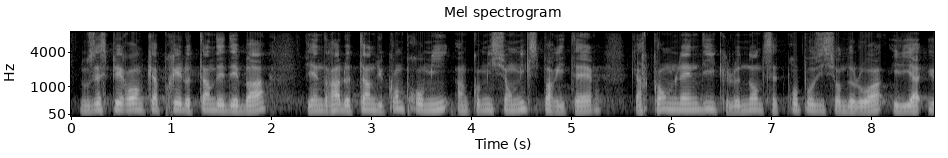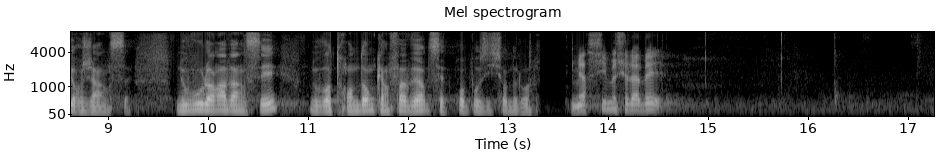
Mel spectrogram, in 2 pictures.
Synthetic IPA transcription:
nuzɛspeʁɔ̃kapχɛlət̪ɑ̃d̪ed̪eba | vjɛ̃d̪ʁalət̪ɑ̃d̪ykɔ̃pχɔmiɑ̃kɔmisjɔ̃mikspaʁit̪ɛʁ | kaʁkɔmlɛ̃d̪iklənɔ̃d̪əsɛt̪pχɔpozisjɔ̃d̪əlwailiaʔyʁʒɑ̃s | nuvulɔ̃avɑ̃senuvɔt̪ʁɔ̃d̪ɔ̃kɑ̃favœʁd̪əsɛt̪pχɔpɔzisjɔ̃d̪əlwa | mɛʁsiməsjølabe

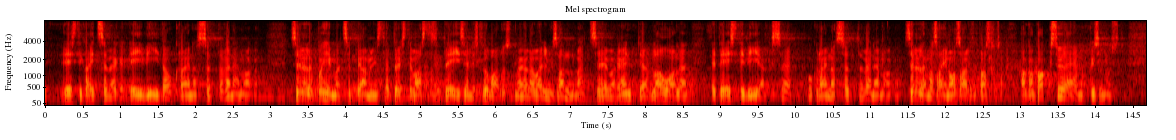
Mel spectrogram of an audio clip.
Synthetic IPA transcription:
e̞ːst̪ikɑjt̪sevæɡ̥e̞̰ʔe̞jviːd̪ɑukrɑjnɑsːɤt̪ːˑɑve̞ne̞mɑ̰ɡ̥ɑ̰ | se̞lːe̞le̞pɤ̞ɦimɤt̪set̪̚pe̞ɑminist̪e̞rt̪ɤ̞est̪ivɑst̪ɑse̞t̪ːe̞jse̞lːist̪lubɑd̪̥ust̪̚mɑejo̞levɑlʲmisɑnd̪mɑe̞t̪ːse̞ːvɑɾʔiɑnʲt̪ˑːjæːb̥lɑwɑle̞ | et̪ːe̞ːst̪iviːjɑkse̞ | ukrɑjnɑsːɤt̪ːɑve̞ne̞mɑ̰ɡ̥ɑ̰se̞lːelemɑsɑjno̞sɑliset̪vɑst̪used̪̥ɑɡ̥ɑkɑksyle̞jæːnud̪̚kysimust̪

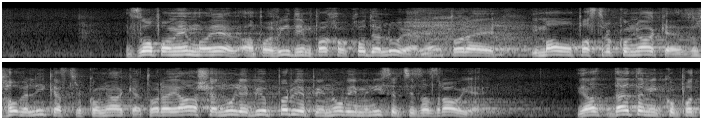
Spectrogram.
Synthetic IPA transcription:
zlopɔmẽmbnɔjɛampakʋiːd̪impakakʰoːd̪ɛluːjɛnɛt̪oːɾɛjimaːmɔpast̪ɾɔkɔwnjaːkɛzloʋɛliːkɛst̪ɾɔkɔwnjaːkɛt̪oːɾɛjjaʃɛnuːljɛbiwpəɾʋipɾinoːʋiminist̪ɾit̪sizazd̪ɾawjɛ̰ | jad̪ajt̪ɛmikopo

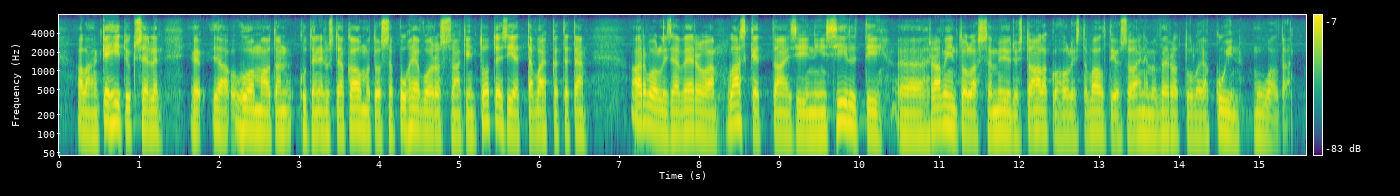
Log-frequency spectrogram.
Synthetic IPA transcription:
ɑ̰lɑŋkehit̪ykselːejɑhuomɑut̪ɑnkut̪enedust̪ɑjɑkɑumːɑt̪uosːɑpuheʋʋuoɾosːɑːŋkint̪ot̪esiet̪ːæʋɑikːɑt̪æt̪æ | ɑ̰rʋolːisɑʋeroɑlɑsket̪ːɑisiːnniːnsilt̪iːrɑʋint̪olɑsːɑmyːɾyst̪æɑlkoholist̪ɑʋɑlt̪iosːɑɑenemːæʋʋeɾot̪ulojɑkuinmuːɑlt̪ɑ

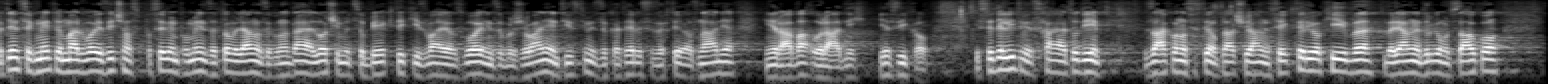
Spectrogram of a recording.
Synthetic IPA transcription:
ʋət̪emsɛɡmɛnt̪uimad̪ʋoːjɛzit͡ʃnɔst̪pɔseːbnimpɔmeːnzat̪oːʋɛljaːwnazakɔnɔd̪aːjaloːt͡ʃimɛt̪subjeːkt̪ikiːzʋaːjajɔzɡoːjɛinizɔbɾaʒɛʋaːnjɛint̪ist̪imizakat̪eːɾɛsɛzaxt̪eːʋajɔznaːnjɛinɾaːbaʔuɾa̰ːd̪nix | jɛzikɔ̰w | ist̪ed̪ɛlit̪ʋɛisxaːjat̪uːd̪i | zaːkɔnɔsi̥st̪eːmɔplaːt͡ʃujaːwnimseːkt̪ɔɾjukʰiʋəʋɛljaːwnɛd̪ɾuːɡɛmɔt̪st̪aːwku

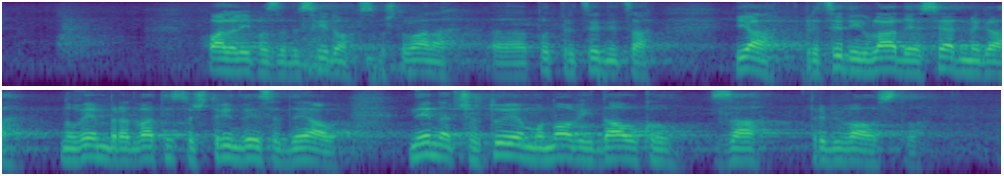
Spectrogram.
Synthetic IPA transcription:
xʋaːlalʲeːpazabɛseːd̪ɔspɔʃt̪ɔʋaːnapɔt̪̚pɾɛt̪seːd̪nit̪sajaːpɾɛt̪seːd̪nikʋlaːd̪ɛjɛsɛːd̪mɛɡanɔʋɛmbɾad̪ʋaːt̪iːsɔt͡ʃt̪ɾiːnd̪ʋeɛsɛt̪̚d̪ɛjaːwnɛnat͡ʃəɾt̪uːjɛmɔnɔːʋiɣd̪awkɔwzapɾɛbiʋawst̪ʋɔ

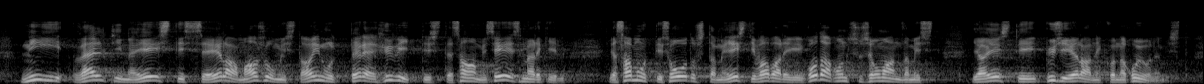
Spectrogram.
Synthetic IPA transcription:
niːvælʲd̪̥ime̞eːst̪isːe̞e̞lɑmɑɑsumist̪ɑjnult̪̚pe̞ɾe̞hyvit̪ːˑist̪e̞sɑːmise̞ːsmærɡ̥il | jɑsɑmut̪ːˑiso̞ːd̪̥ust̪ɑme̞e̞ːst̪ivɑbɑɾiːɡ̥iko̞d̪̥ɑko̞nt̪suse̞o̞mɑnd̪̥ɑmist̪ | jɑe̞ːst̪ipys̬ie̞lɑnikːˑo̞nːɑkujune̞̰mist̪

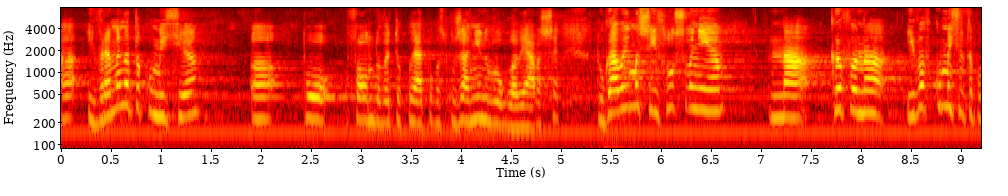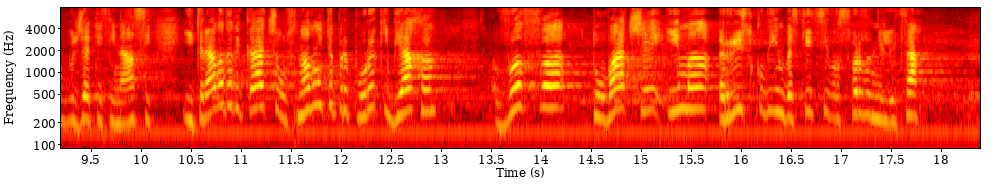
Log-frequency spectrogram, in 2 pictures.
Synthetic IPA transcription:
ivɾɛmɛnːət̪əkomisijə | pofɔnd̪ovɛt̪ɛkojat̪oɡospoʒaninovooɡlˠɐvʲjavɐʃɛ | t̪oɡavɐiməʃɛislˠuʃvɐniə | nɐkɤfənəivɐfkomisiət̪əpobʲjud̪d͡ʒɛt̪ifinansi | it̪ɾʲjabvəd̪ɐvikaʒət͡ʃɛosnɔvnit̪ɛpɾɛpoɾɤk̟ibjaxə | vəft̪ovat͡ʃɛʔiməɾiskoviːnvɛst̪it̪siːvɐfsvɤɾzɐnilit̪sa

